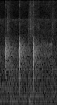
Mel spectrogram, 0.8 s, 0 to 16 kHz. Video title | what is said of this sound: How to Store Tomatoes for Long Time - Best Way to Store Tomatoes for Months - Kitchen Tips 2020 | इसकी आवाज से पता चलता होगा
